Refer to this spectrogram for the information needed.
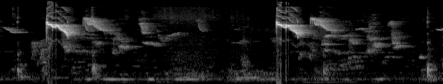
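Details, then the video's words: White-eye singing in the wild-style 'ngalas' manner while seeking a rival, used as a lure: two bright, high, sharply descending chirped phrases about two seconds apart, each trailing into softer twittering notes. "burung pleci ngalas cari lawan//ampuh buat pancingan"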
